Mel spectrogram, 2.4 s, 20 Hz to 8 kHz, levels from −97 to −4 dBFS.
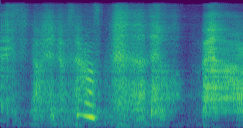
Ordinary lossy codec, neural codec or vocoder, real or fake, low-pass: AAC, 48 kbps; codec, 16 kHz, 0.3 kbps, FocalCodec; fake; 7.2 kHz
